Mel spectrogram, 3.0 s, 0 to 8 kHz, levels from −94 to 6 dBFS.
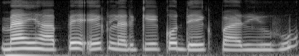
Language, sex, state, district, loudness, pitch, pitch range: Urdu, female, Bihar, Saharsa, -18 LUFS, 260 Hz, 240-285 Hz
